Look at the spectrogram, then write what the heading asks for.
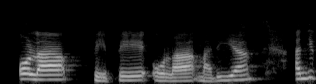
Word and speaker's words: hola: Ola Ola is hello notice that we don't really pronounce the H in Spanish it's me so anytime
